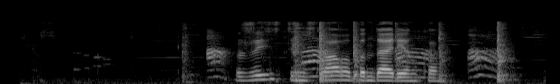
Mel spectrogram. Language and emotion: Russian, neutral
